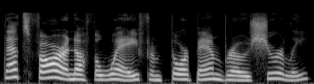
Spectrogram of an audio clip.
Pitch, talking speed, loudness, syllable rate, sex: 235 Hz, 155 wpm, -17 LUFS, 4.9 syllables/s, female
